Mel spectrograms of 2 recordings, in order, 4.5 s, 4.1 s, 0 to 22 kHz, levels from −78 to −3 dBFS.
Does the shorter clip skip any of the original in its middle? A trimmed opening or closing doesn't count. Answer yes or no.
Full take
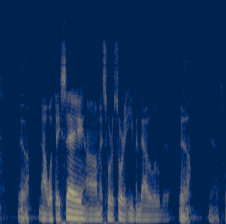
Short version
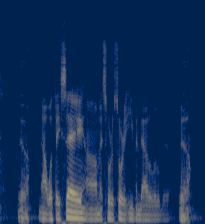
no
